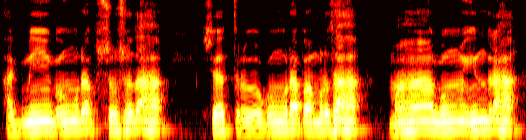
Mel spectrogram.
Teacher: తర్వాత అక్కడ అగ్ని యుగం అన్నప్పుడు ఈకారం తర్వాత శత్రువుని దగ్గర ఉకారం తర్వాత అనుస్వార ఆగమంగా రావటం అది వ్యాస శిక్ష ప్రకారంగా గకార సంయుక్తంగా రావటం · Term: గకార సహిత అనుస్వారోచ్చారణ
